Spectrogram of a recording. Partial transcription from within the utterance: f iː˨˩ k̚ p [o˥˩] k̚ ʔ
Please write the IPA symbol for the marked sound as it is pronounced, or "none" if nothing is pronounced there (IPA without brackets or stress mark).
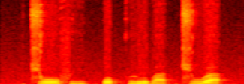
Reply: o˦˥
